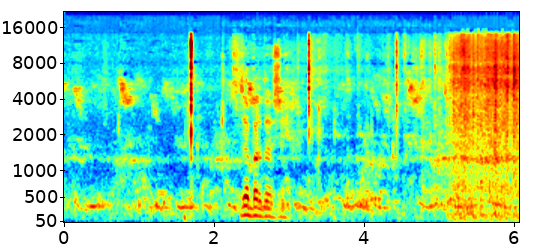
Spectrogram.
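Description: Pigeons of a prized named breed on a rooftop loft give soft coos and a few chirps under steady background noise, while someone speaks briefly nearby.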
